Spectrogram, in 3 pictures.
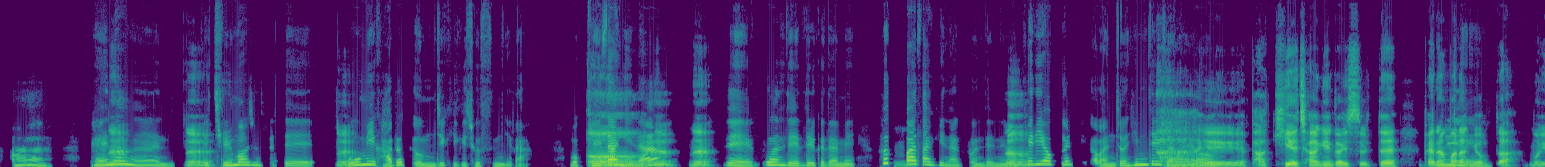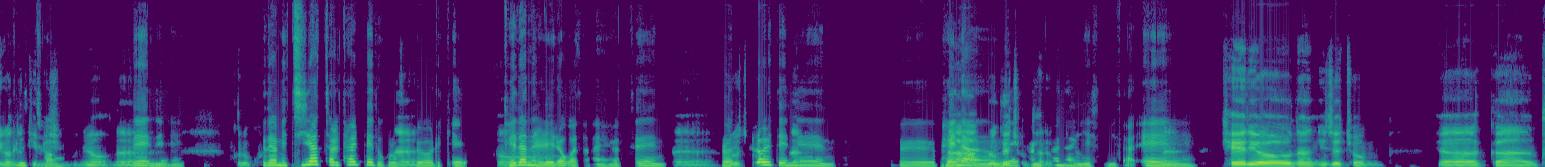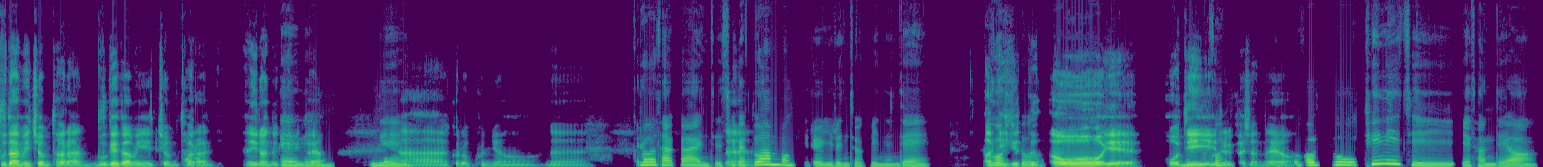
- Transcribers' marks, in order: distorted speech; other background noise; tapping
- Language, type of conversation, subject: Korean, podcast, 여행 중에 길을 잃었던 기억을 하나 들려주실 수 있나요?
